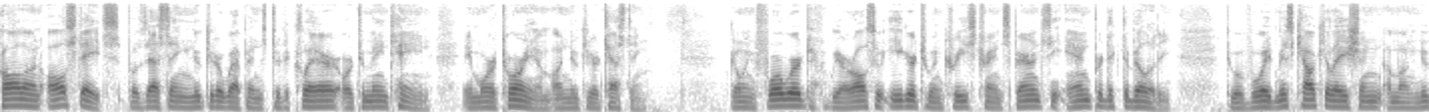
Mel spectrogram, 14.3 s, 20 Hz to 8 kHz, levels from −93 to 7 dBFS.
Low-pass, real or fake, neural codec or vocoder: 7.2 kHz; real; none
